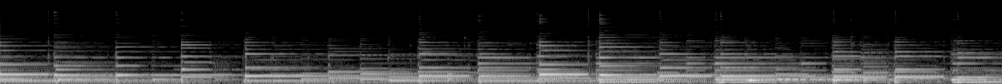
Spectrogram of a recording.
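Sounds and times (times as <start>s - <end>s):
acoustic guitar plucking: 0.0s - 10.0s.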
